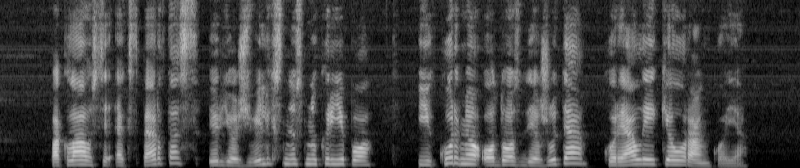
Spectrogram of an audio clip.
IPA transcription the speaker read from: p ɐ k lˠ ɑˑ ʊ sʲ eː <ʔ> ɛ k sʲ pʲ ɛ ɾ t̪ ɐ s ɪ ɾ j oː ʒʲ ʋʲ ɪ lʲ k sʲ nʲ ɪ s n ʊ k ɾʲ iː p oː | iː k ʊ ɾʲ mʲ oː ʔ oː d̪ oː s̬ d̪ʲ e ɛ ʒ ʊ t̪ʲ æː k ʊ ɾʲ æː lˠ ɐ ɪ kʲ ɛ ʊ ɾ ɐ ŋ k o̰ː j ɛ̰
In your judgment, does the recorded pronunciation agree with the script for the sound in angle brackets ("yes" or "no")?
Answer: yes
